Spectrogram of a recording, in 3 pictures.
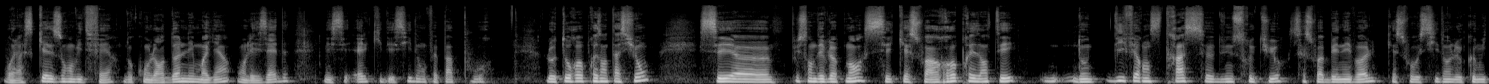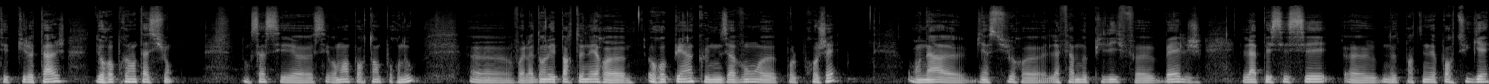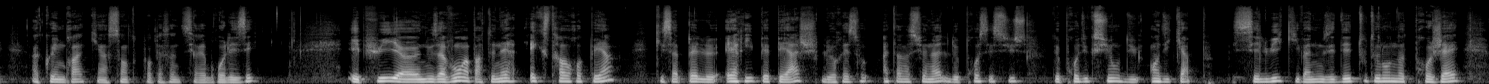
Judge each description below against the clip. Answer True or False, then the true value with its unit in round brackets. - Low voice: True (125 Hz)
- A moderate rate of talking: True (185 wpm)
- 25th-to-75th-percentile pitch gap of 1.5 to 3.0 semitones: False (3.6 semitones)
